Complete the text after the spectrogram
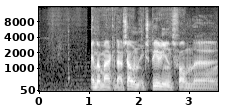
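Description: A man speaks loudly, close by.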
